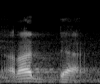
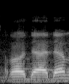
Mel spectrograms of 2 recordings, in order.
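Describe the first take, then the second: First: The two d sounds merge into one long d. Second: The two d sounds are separated by a vowel. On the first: This is the form actually used. "satunya disukun, satunya lagi harokat jadi radda" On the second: This is the underlying original form. "aslinya rodada"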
